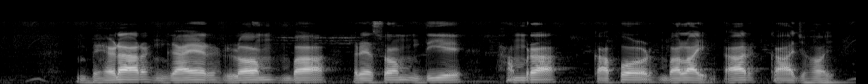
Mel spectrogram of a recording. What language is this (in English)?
Bangla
